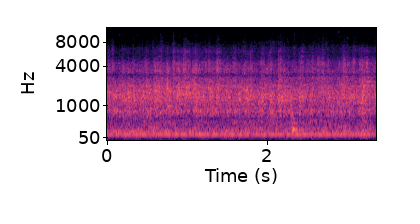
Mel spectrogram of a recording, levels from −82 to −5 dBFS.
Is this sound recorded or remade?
recorded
